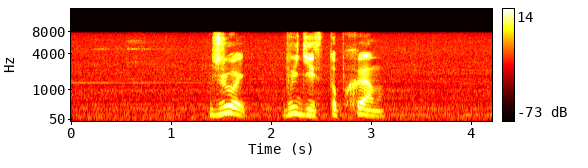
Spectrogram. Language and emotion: Russian, angry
